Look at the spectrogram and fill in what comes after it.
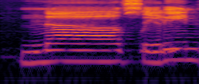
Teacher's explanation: meron pong stress sa na dahil sa alif sukun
